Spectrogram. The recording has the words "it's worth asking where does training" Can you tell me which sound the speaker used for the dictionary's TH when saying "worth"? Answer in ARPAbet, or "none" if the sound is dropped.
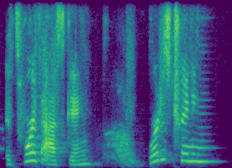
TH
